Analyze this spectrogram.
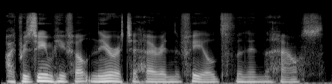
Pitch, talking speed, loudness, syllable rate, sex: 125 Hz, 255 wpm, -18 LUFS, 5.7 syllables/s, male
